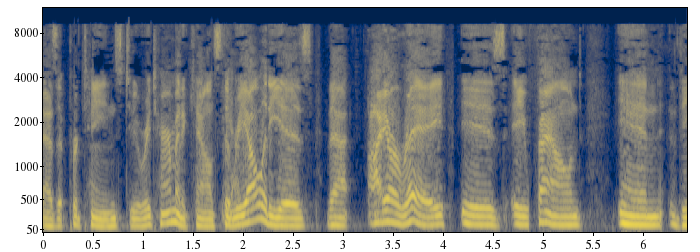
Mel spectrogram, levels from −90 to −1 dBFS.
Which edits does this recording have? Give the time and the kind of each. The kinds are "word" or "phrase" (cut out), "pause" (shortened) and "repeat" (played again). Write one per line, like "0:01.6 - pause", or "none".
0:02.8 - pause
0:04.1 - pause
0:04.9 - word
